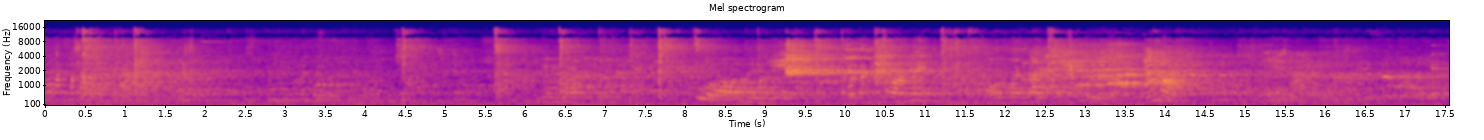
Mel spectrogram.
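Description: Badminton rackets striking a shuttlecock: sharp, irregular hits a second or so apart, echoing in a large sports hall. Players' voices call out, mostly in the second half.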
